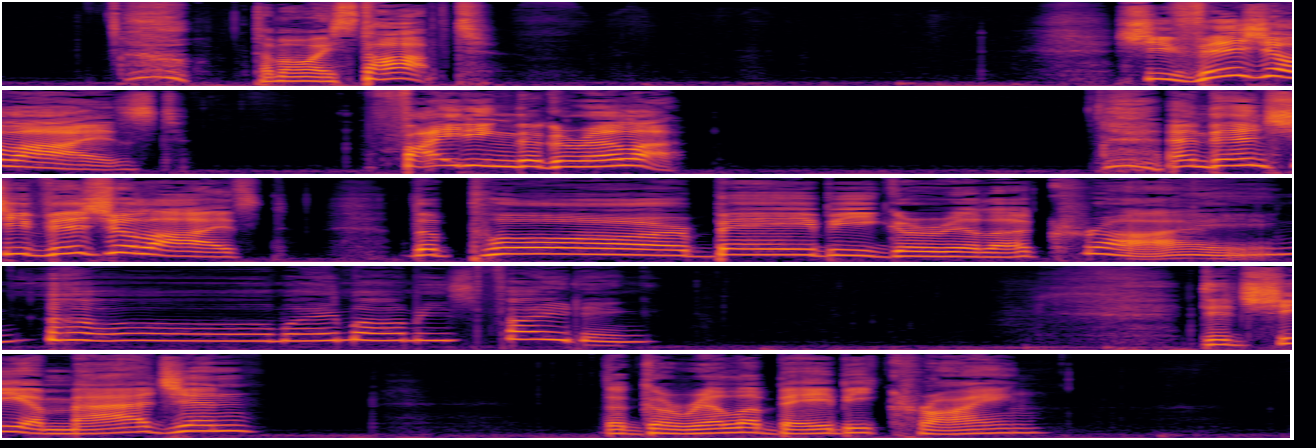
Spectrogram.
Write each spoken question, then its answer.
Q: Did she imagine the gorilla baby crying?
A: Yes, Tomoe visualized.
